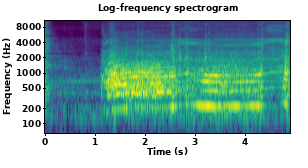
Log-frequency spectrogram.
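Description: Hand-held immersion blender switched on about a second in, whirring in a saucepan of toasted-bread milk and whipping air into it to froth it, its pitch wavering as it runs.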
